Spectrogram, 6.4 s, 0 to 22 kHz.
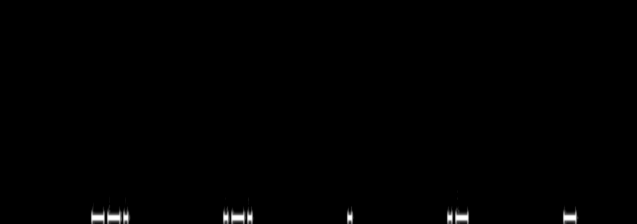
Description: Morse code, heard as a keyed tone, about 30 wpm, spaced as for 8 wpm, 700 Hz. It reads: GREAT
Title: 8x Character Spacing - Top 300 Words - 30wpm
